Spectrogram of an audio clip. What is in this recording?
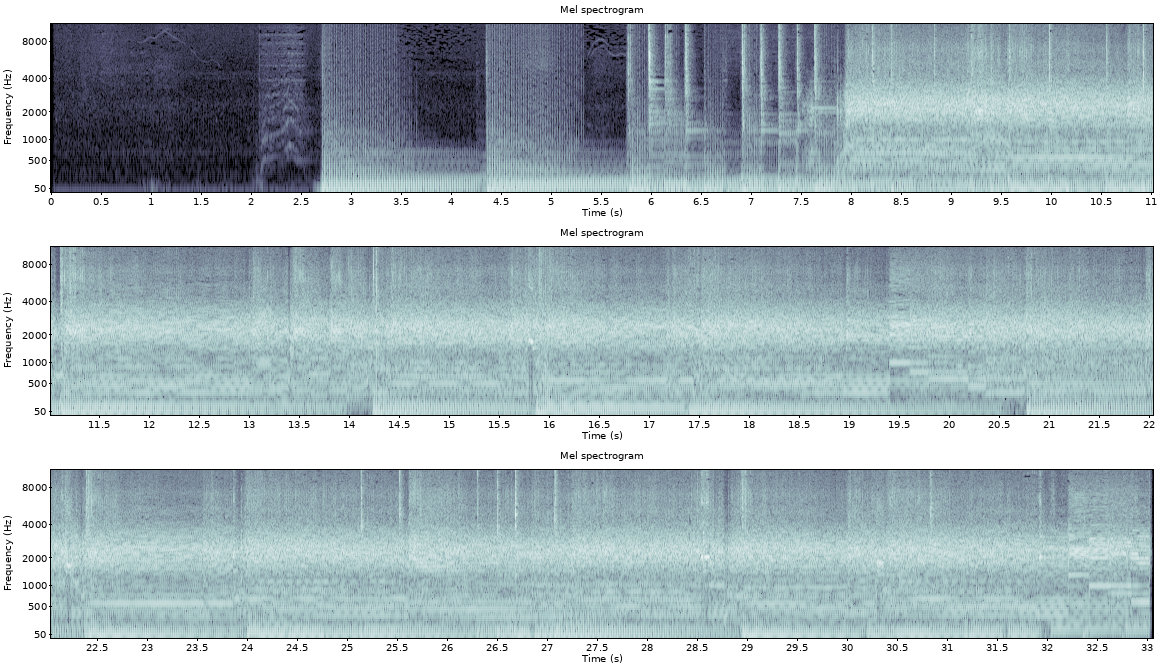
Fast paced energetic intro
